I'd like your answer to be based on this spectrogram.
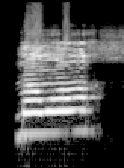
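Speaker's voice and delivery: loud, high call of the name Momo; sharp call. Retold or imitated. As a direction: call her out, accusing. Calling the one left in charge.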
